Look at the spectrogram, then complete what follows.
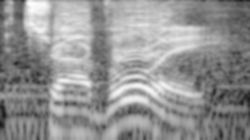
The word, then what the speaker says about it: travois: Apparently it's pronounced Travoy.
